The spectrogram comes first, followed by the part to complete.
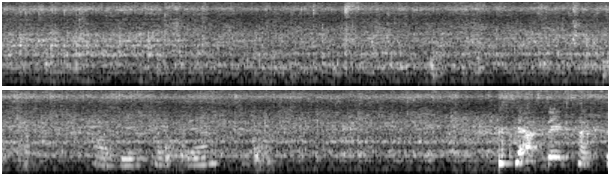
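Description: Green peas and whole spices frying in hot oil in a pot, stirred with a wooden spatula: a steady sizzling hiss with the odd knock of the spatula against the pot.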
